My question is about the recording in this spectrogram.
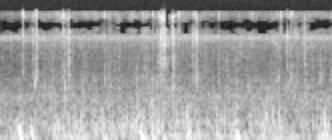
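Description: Ninebot scooter's wheels rolling over rough, cracked asphalt, a steady rough rumble with many small irregular clicks and knocks, under wind noise on the microphone.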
